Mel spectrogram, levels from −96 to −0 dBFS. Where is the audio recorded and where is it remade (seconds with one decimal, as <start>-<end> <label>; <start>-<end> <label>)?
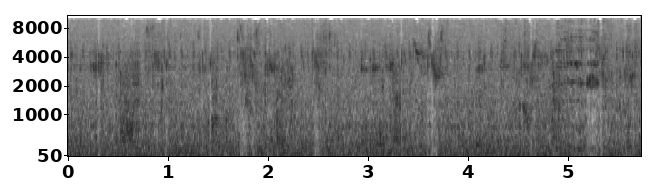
0.0-5.7 recorded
